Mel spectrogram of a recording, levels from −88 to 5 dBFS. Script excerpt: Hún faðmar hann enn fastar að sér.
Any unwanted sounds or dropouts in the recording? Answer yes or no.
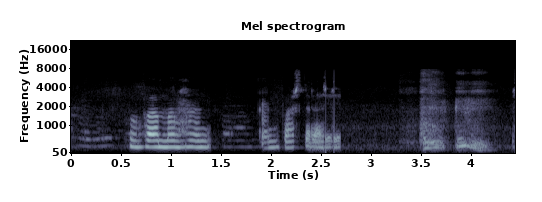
yes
